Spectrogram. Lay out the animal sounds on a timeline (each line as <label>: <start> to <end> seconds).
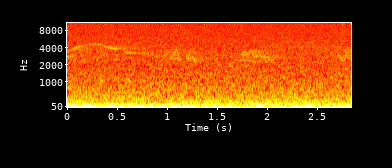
Eastern Wood-Pewee (Contopus virens): 0.0 to 0.9 seconds
Red-eyed Vireo (Vireo olivaceus): 0.8 to 2.8 seconds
